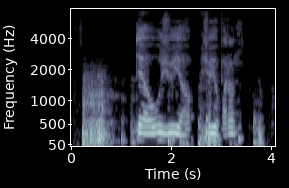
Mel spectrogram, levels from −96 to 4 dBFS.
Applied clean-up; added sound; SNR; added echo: classical method Wiener filter.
